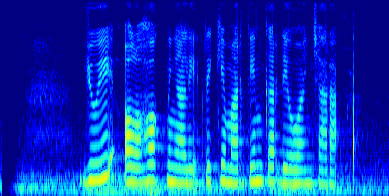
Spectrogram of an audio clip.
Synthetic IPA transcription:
d͡ʒuiɔlɔɦɔk̚niŋalirikimart̪inkɨrdiwawaɲt͡ʃaɾa

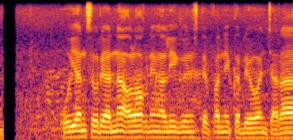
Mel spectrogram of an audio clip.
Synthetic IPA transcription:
ʔujansuɾianaɔlɔk̚niŋaliɡwɪnst̪efanikərdiwawaɲt͡ʃaɾa

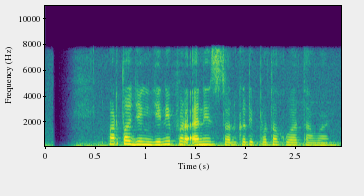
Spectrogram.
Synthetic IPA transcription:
part̪ɔd͡ʒəŋd͡ʒɛnifəra̰nist̪ɔnkərdipɔt̪ɔkəwart̪awan

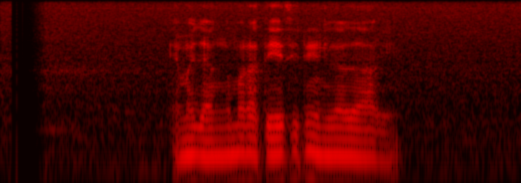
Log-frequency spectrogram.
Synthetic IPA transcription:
ḛməd͡ʒaŋɡəməɾat̪eːsiʈinilːad̪aːʋḭn

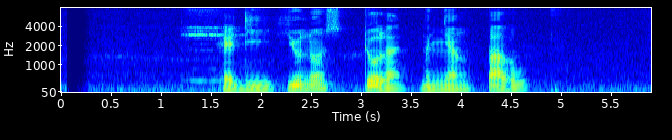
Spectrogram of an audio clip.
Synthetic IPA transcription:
hɛdijunʊs | d̥olanməɲaŋpalu

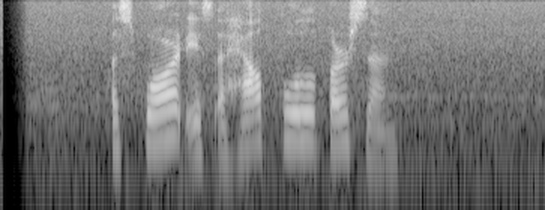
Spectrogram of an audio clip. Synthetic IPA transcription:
əspɔɹtɪsəhɛlpfulˠpə˞sə̃n

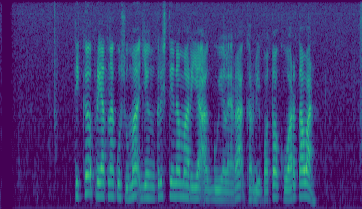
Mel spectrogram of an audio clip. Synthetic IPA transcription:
t̪ikəpɾiat̪̚nakusumaʔd͡ʒɨŋkɾist̪inamaɾiaʔaɡujəleɾakɨrdipɔt̪ɔkuwart̪awan

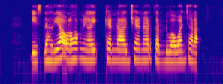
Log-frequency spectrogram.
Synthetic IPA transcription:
ʔisdaɦliaɔlɔɦɔk̚nilikɛndald͡ʒɛnərkərduawaɲt͡ʃaɾa

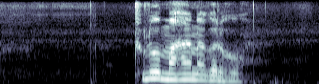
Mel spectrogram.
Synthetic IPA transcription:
ʈʰulomʌɦanʌɡʌrɦo

